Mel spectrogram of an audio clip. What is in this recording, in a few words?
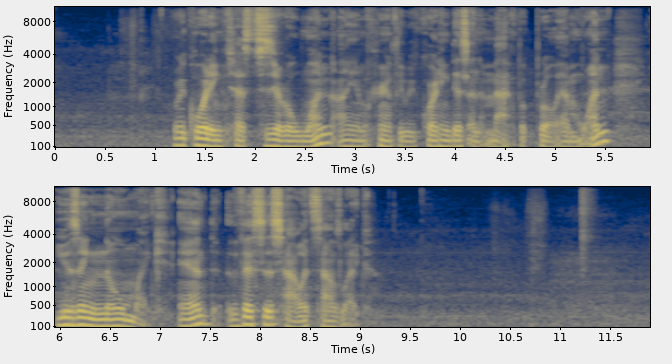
Voice No mic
